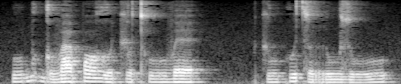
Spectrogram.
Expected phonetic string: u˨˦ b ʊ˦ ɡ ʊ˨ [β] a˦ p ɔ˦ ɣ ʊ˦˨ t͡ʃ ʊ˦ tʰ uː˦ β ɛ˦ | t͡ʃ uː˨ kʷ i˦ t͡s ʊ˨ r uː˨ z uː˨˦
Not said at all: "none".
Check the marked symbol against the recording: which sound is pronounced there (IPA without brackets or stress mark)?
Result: β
